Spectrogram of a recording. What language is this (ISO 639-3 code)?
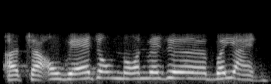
snd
